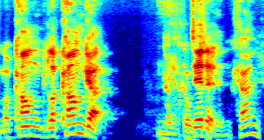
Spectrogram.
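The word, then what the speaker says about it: Lokonga: thought, I can't wait to play with Tavares, Longaka, and fucking John Tonkotsu. Tomiyasu, even I've learned I don't even think I got Longaka's name wrong. Lakonga.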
